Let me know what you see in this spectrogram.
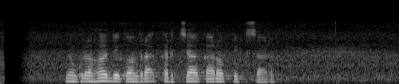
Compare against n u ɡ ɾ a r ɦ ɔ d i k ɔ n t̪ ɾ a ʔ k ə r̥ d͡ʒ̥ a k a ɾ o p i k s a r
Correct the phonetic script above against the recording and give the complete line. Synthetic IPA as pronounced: n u ɡ ɾ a ɦ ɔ d i k ɔ n t̪ ɾ a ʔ k ə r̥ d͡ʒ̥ a k a ɾ o p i k s a r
